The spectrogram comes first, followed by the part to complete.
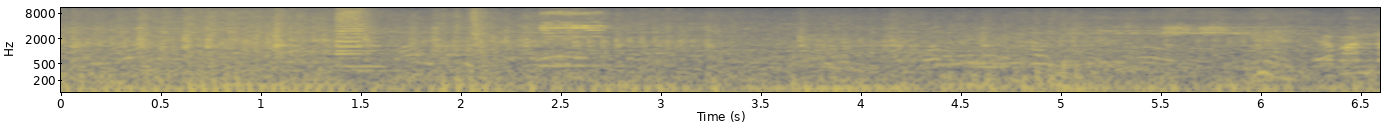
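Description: Busy street traffic: a steady low rumble of vehicles with short horn toots, one about a second and a half in and another a second later, over scattered crowd voices.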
